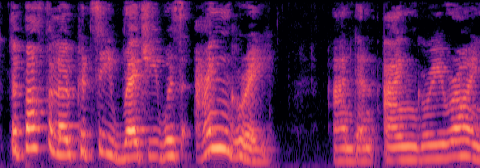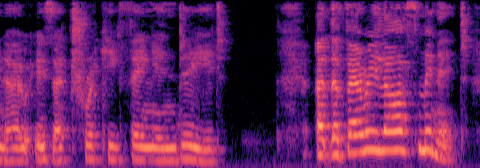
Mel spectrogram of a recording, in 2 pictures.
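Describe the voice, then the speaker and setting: Slow, expressive woman storyteller. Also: mid-range voice. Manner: slow, deliberate, dramatic storytelling. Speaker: play therapist reading a children's book. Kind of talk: expressive children's storybook narration.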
